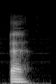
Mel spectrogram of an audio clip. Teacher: Avec la fatha, on prononce un E et non pas A. Attention, donc c'est un A léger, E.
